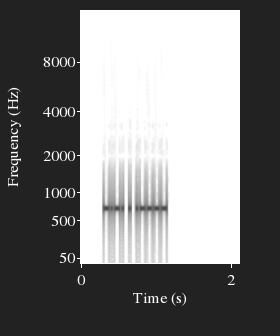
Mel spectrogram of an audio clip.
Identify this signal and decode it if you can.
Morse code, heard as a keyed tone, about 48 wpm, 700 Hz. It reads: CE1
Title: Callsign Prefixes for Top 100 DXCC - 50wpm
